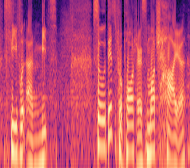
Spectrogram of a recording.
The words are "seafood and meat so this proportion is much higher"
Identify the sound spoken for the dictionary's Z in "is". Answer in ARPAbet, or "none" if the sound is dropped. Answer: S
